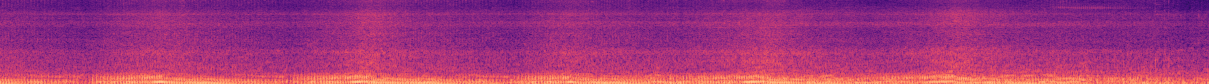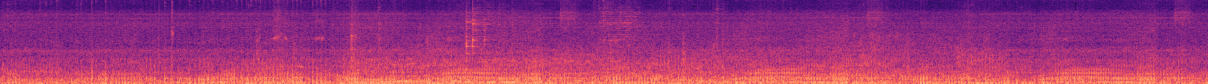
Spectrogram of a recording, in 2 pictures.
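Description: Speedway motorcycle engines, single-cylinder methanol-fuelled machines, running in the pits and repeatedly revving up and dropping back, their pitch rising and falling every few seconds.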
